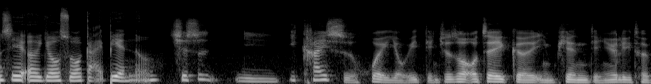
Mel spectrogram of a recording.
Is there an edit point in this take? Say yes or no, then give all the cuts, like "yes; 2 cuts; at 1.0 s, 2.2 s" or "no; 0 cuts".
yes; 1 cut; at 1.6 s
